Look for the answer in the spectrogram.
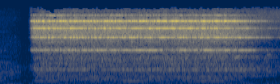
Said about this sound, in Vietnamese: Tiếng chuông báo hết giờ bỗng vang lên giòn giã, vang vọng khắp khuôn viên trường.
